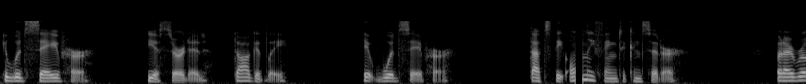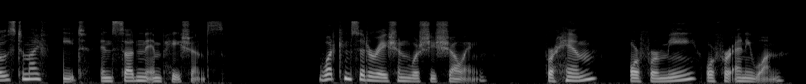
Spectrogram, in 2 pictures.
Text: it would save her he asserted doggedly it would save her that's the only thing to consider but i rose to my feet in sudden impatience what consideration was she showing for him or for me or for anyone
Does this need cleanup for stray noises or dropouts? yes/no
yes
